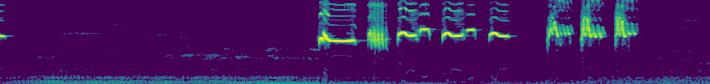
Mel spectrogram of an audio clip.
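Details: Ngeban-style song of an orange-headed thrush used to prompt caged birds into singing; after quiet hum, one bright phrase of an upslurred whistle, a rasp and looping whistles, followed by a short run of harsher, buzzy notes.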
